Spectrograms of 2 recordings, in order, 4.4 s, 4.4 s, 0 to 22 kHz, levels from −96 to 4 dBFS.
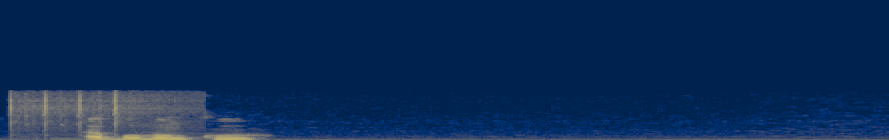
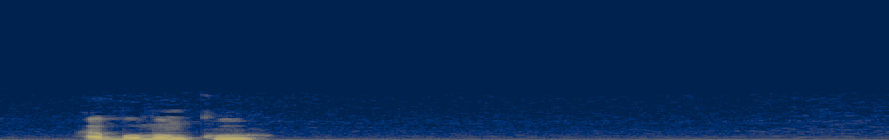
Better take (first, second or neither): second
